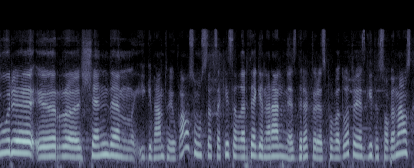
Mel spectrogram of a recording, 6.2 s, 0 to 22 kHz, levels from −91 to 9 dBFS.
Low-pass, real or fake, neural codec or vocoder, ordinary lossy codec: 10.8 kHz; real; none; Opus, 16 kbps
